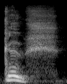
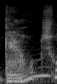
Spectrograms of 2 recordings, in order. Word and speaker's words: gauche: Is it gouch? What's gouch? Gauche.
